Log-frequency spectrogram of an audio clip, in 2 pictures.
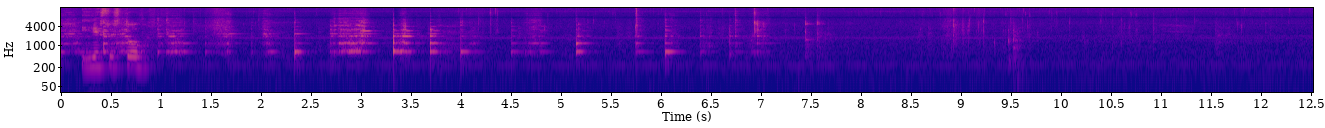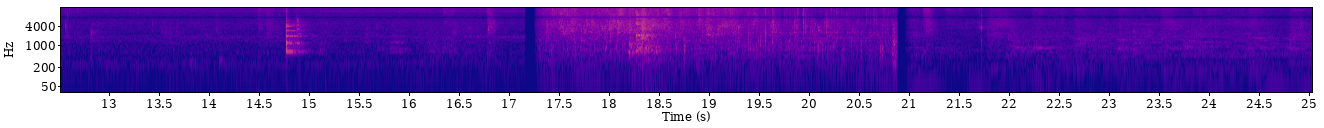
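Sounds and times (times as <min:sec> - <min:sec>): spoon scraping and tapping pan: 0:00.0 - 0:07.7
spoon stirring pot: 0:00.0 - 0:07.7.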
